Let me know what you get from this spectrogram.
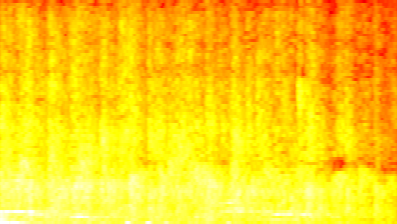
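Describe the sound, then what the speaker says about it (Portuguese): A church congregation applauds during a live doctrine service. The patter of many hands is steady but faint and distant, with the murmur of voices mixed in. "Você pode dar uma salva de palmas para Jesus?"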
